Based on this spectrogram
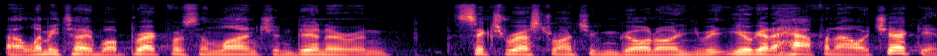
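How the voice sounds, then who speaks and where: A man speaks very fast at a medium pitch with fairly even intonation, on a very clean recording with a silent background. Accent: Maine. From Maine. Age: middle-aged. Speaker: hospitality company executive. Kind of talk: onstage interview.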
